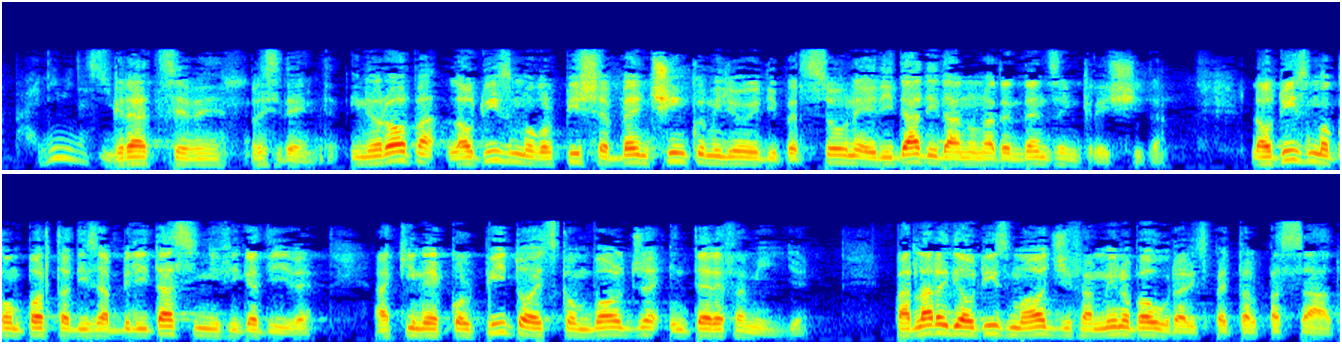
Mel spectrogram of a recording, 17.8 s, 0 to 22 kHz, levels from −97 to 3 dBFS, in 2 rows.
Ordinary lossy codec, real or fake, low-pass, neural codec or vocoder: none; real; none; none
